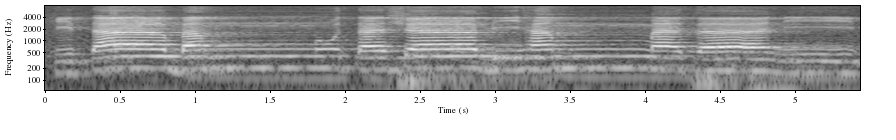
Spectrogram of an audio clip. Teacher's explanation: Kitabam, bukan lagi kitaban, tapi kita langsung masukkan ke huruf selanjutnya. Kitabam terus ditekan, itu maksudnya gunnah. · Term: idgham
